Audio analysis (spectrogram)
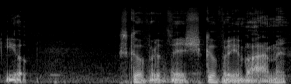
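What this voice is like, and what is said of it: Put-on Cajun accent character voice. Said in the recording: “Cajun accent ... I'm really more doing the voice than I am the accent ... I do this voice every time I do the accent, so I think it's pretty much a character by now”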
